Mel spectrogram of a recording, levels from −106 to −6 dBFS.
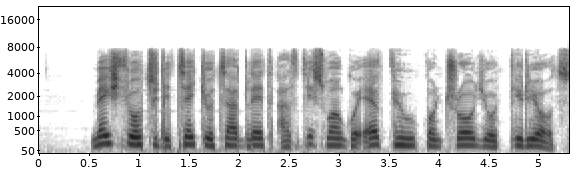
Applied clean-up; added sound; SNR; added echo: neural mask model DeepFilterNet 3.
